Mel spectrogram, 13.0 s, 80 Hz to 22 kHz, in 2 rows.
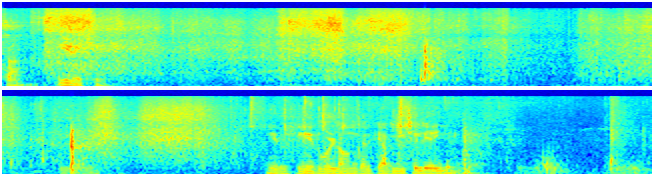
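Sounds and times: paper rustling as it unrolls: 0:00.0 - 0:09.7.

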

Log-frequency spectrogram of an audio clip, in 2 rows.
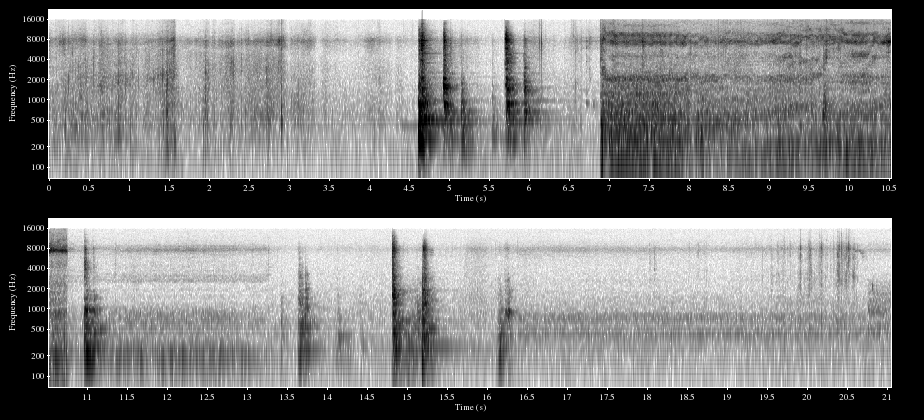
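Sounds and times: steady hiss: 0:06.9 - 0:13.6.

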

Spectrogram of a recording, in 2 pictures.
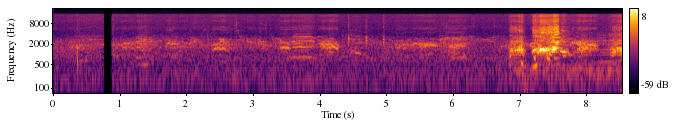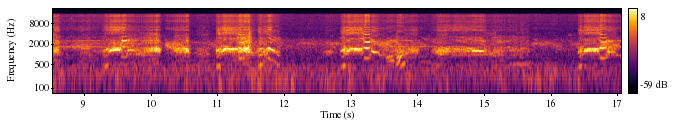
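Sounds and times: geese honking: 0:03.4 - 0:17.0.

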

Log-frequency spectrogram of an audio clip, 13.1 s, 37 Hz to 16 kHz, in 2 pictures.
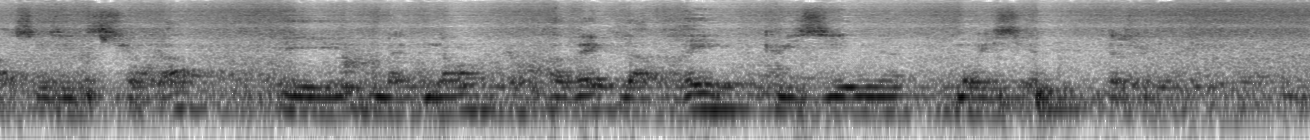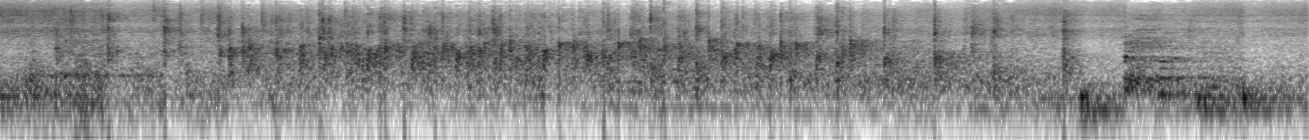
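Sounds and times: audience applauding: 0:06.7 - 0:12.2.

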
